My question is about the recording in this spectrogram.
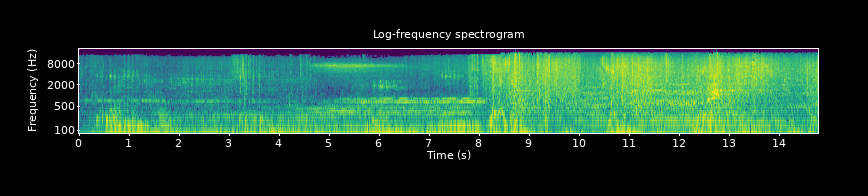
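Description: Strange alien creature sounds and heavy booms from a film scene of an attack. Harsh bleating and roaring cries run through a loud, dense, continuous rumble that turns rougher and busier in the second half.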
